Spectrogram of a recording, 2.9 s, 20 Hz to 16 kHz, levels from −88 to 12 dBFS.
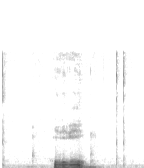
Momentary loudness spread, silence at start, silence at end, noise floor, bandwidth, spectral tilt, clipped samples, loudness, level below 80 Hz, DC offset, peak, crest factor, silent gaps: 26 LU; 1.1 s; 1 s; -64 dBFS; 11.5 kHz; -8.5 dB/octave; under 0.1%; -26 LUFS; -48 dBFS; under 0.1%; -10 dBFS; 20 dB; none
